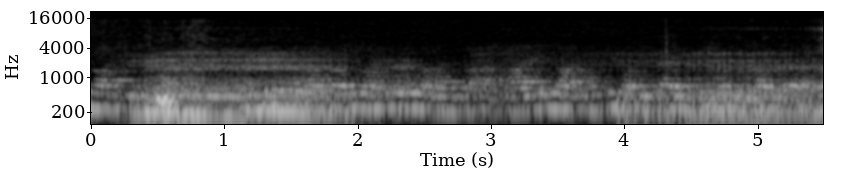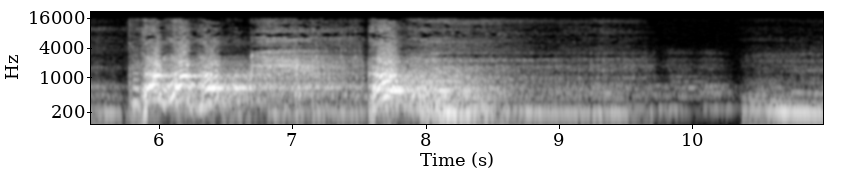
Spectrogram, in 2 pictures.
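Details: Angry dog barking: a few loud, harsh, broadband barks in a burst around the middle, with quieter human voices talking before and after.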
